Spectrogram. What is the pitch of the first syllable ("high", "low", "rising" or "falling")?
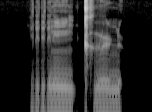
low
